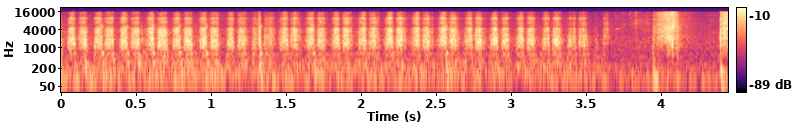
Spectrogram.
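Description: Rapid scraping of a scratch-off lottery ticket's coating, in quick even strokes about ten a second. The scraping stops about three and a half seconds in, followed by a short click.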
